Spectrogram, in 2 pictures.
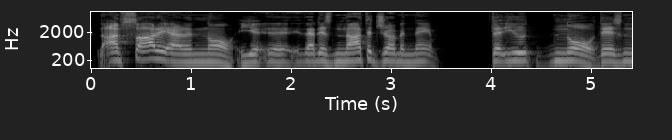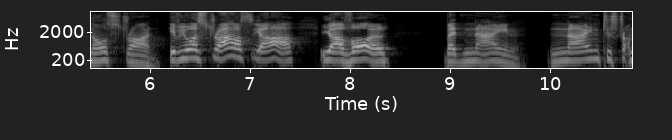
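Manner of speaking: drawn-out mock German accent; emphatic put-on German accent. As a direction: imitate a German correcting a friend. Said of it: "he's got the German accent".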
